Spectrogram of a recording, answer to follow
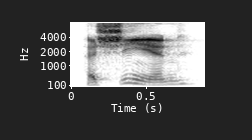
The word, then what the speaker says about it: Hashian: He got married to Lauren Hashian.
